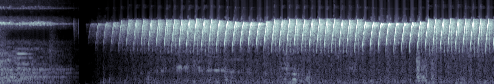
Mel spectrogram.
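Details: Cigun used as a master singer for training magpie-robins and white-rumped shamas: after a brief high note, a steady run of rapid, sharp, high-pitched chips builds in loudness, about three per second, evenly spaced.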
